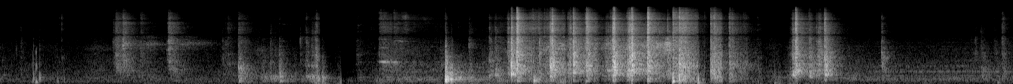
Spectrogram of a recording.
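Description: Clatter of sharp clicks and knocks, sparse at first, then a dense, loud run from about five to seven and a half seconds in and one more burst about a second later.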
